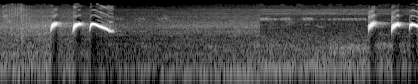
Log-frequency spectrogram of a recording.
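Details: Chirping red-whiskered bulbul call used to spur males into song: a bright three-note phrase of slurred rising-falling whistles, silence, then the same phrase again about three seconds later.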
